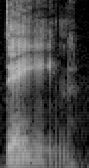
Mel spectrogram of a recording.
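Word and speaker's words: Degn: He gave a pronunciation guide, but I guessed correctly how to pronounce D-E-G-N. Dane.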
